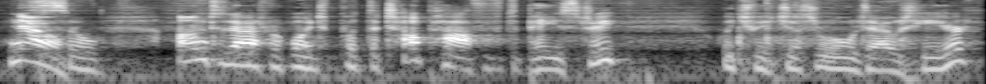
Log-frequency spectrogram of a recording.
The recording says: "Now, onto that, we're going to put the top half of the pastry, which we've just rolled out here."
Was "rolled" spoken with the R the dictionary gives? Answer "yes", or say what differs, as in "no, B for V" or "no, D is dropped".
yes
